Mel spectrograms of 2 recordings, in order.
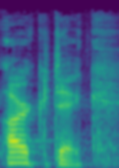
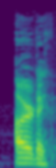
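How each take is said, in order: First: The word is said with the middle k sound. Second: The word is said without the middle k sound. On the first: This makes the speaker sound like an outsider. "I even call the street Arctic, and I sound like an out-of-towner" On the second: This is how local people say the street name. "No one pronounces the C in it"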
